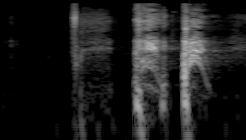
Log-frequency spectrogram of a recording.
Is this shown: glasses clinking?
no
